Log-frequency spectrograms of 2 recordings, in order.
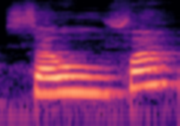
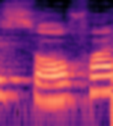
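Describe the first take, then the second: First: सौफ़ा with a clear "aw" diphthong; correct leen glide. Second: सौफ़ा with a flattened "o" vowel, said quickly; wrong sofa. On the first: Teacher giving the correct form, सौफ़ा with aw glide. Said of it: "ये हरफे लीन है". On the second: Teacher showing the mistake, सौफ़ा as quick "sofa". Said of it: "इसे सौफ़ा नहीं पढ़ना". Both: Shown as a demonstration.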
